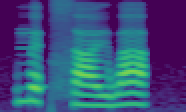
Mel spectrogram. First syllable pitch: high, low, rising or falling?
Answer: high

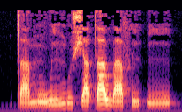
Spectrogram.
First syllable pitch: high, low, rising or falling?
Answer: low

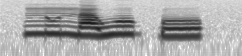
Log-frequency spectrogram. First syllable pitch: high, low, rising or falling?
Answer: high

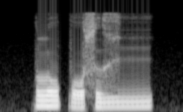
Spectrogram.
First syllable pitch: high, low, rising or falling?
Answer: high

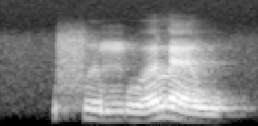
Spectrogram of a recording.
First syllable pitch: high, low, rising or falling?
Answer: low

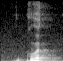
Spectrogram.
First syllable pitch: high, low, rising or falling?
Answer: low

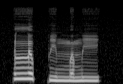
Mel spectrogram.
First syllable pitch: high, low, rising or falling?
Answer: high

